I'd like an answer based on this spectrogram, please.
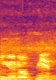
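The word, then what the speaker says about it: European: अब इसका उच्चारण देखो, ये है तो स्वर वोवेल है, लेकिन इसमें एन नहीं लगेगा क्योंकि इसका उच्चारण यू से हो रहा है, और यू शब्द हिंदी का व्यंजन है।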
